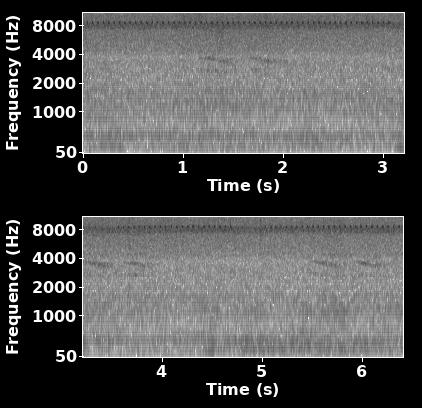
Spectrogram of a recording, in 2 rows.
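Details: Colony hum from bees in a 2017 nuc, recorded 2018-09-19: a thick, unbroken low buzz with small fluttering pulses of passing wings and a steady faint high tone in the background.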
